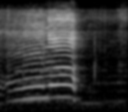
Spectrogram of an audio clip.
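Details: A goat (Capra hircus) gives a single nasal bleat that rises slightly, then breaks off abruptly.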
